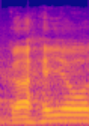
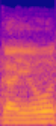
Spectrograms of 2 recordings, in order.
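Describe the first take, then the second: First: An h sound is heard in the word. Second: No h sound is heard in the word. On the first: The speaker calls it right. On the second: The speaker calls it wrong.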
